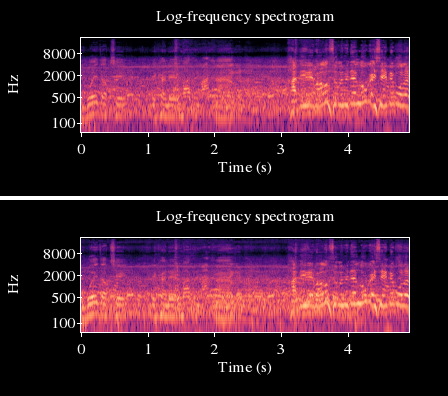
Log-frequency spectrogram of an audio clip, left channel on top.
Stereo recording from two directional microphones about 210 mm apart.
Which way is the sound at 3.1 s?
30° left (ahead or behind).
